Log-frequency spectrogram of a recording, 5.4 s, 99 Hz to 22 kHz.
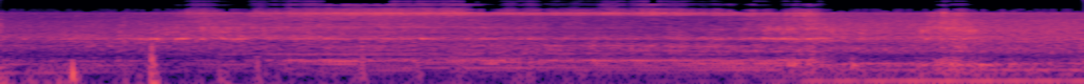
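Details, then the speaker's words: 1988 Dayton 9-inch oscillating fan, model 4C523E, new in box, on high speed: steady hum with a buzzing vibration from a slightly off-balance blade; bearing knock on high also noted. "Yeah, it seems to be a vibration issue with that blade. Be able to tell. Yeah, it's just vibrating away."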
